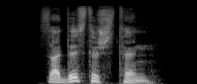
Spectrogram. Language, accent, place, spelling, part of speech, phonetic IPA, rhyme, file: German, Germany, Berlin, sadistischsten, adjective, [zaˈdɪstɪʃstn̩], -ɪstɪʃstn̩, De-sadistischsten.ogg
- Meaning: 1. superlative degree of sadistisch 2. inflection of sadistisch: strong genitive masculine/neuter singular superlative degree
